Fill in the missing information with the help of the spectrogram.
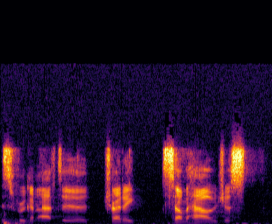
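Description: Bright, hesitant young man player. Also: mid-range voice, level tone, moderate pace. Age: young adult. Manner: hesitant, many ums and restarts. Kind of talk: casual tabletop play.

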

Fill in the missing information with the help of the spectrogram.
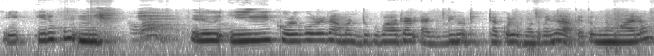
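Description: A young mother filming her day at home on a phone, chatting along in a fairly high, soft voice. She often drops to a hushed near-whisper. A faint hiss of household noise sits behind her. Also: steady tone, fast, muffled recording. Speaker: vlogger and mother. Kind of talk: casual home vlog narration. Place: home indoors.

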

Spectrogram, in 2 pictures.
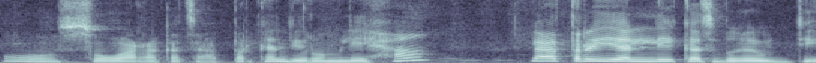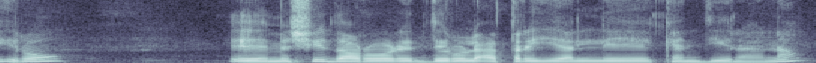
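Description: A cooking vlogger with a Moroccan Arabic accent narrates a home recipe quickly in a casual voice-over. Her middle-pitched voice stays relaxed and chatty as she explains each step while cooking.

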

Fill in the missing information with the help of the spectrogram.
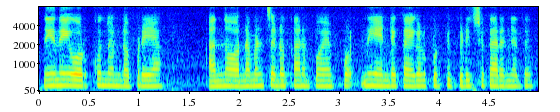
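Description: A woman voicing a devoted young husband in a storybook, speaking earnestly and with gentle teasing. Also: mid-range voice, monotone, fast, slight background noise, close to an everyday voice, low-quality recording. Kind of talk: storybook dialogue reading.

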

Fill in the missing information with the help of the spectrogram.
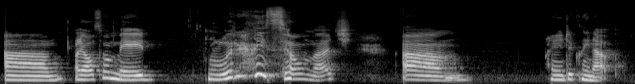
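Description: At home in her apartment, a lifestyle vlogger in her twenties speaks slowly in a medium-pitched voice. She rambles to camera in a casual, self-deprecating way, full of ums and likes.

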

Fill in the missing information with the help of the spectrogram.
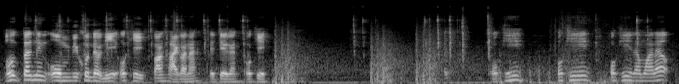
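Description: A man's voice: a little high, animated, moderate pace, bright, forceful tone, slight background noise. A man giving casual, joking gameplay commentary to his viewers, swearing now and then. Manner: playful, joking, swears a lot, talks to viewers. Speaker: gaming streamer.

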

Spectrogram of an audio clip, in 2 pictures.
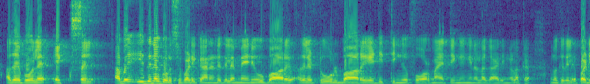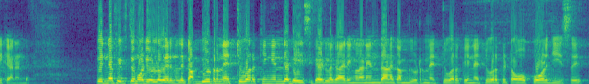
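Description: A male teacher walks through an exam syllabus, listing topics briskly with frequent filler sounds. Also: medium pitch, warm tone. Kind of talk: syllabus walkthrough lesson.

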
